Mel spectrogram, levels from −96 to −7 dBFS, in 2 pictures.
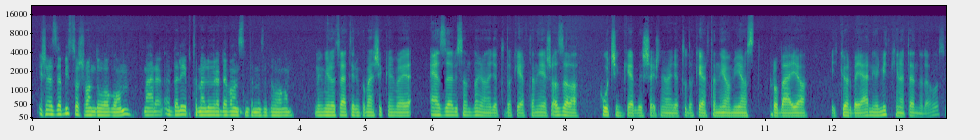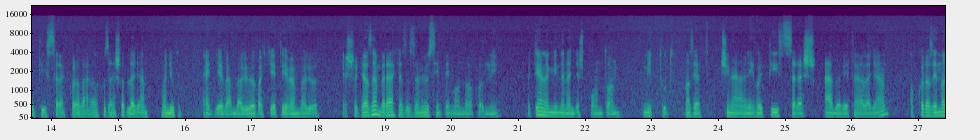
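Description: Nothing is technically wrong with this speech recording.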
